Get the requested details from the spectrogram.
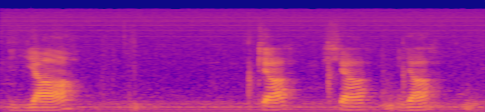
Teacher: all with the front part of the dorsum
